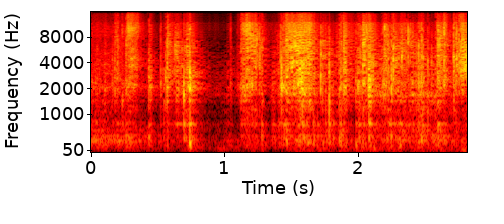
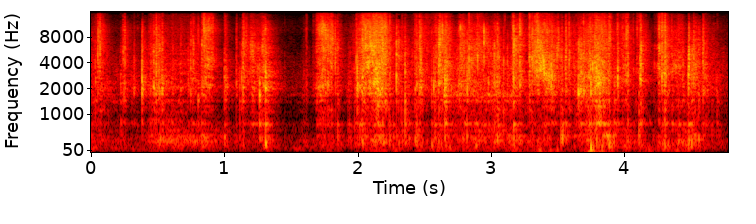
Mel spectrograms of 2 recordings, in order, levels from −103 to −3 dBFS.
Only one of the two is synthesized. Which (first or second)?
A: second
